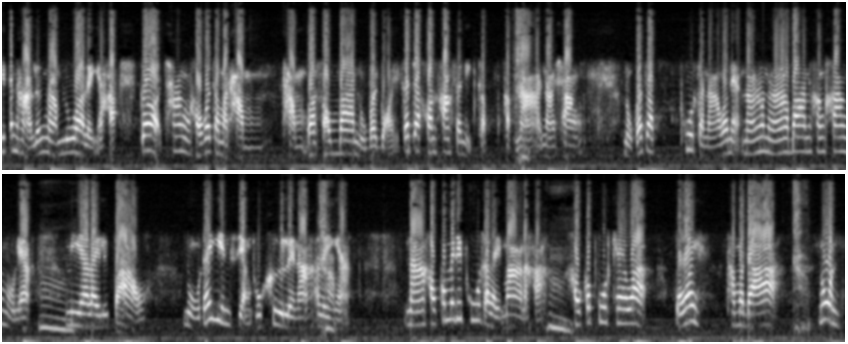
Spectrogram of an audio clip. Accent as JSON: {"language": "Thai", "region": "Lampang", "country": "Thailand", "said": "หนูอะเพิ่งกลับมาจากลำปางที่บ้านหนู"}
